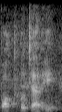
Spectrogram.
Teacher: কিন্তু আমরা যখন এটাকে সমাসবদ্ধ শব্দতে পরিণত করব পথচারী, তখন এই থ এর সাথে যে অ ছিল সেটি ওকারে পরিণত হয়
